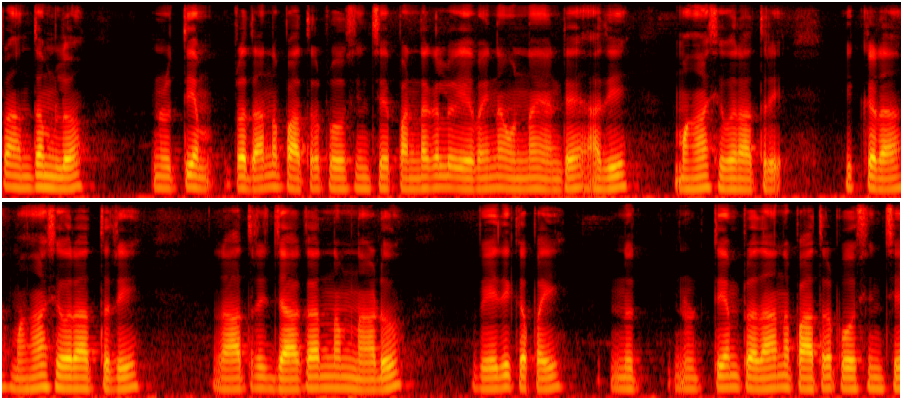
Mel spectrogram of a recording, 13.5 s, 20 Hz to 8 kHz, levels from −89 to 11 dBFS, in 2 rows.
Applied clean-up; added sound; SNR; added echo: none; none; none; none.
